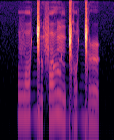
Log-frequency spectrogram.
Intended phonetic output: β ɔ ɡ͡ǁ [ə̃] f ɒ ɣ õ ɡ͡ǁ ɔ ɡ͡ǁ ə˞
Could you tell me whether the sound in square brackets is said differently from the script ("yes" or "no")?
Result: no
